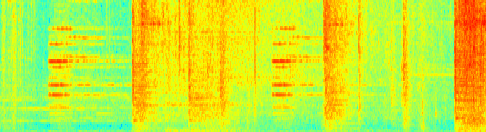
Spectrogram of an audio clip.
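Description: A short crackling burst sounds as an item is broken apart.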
